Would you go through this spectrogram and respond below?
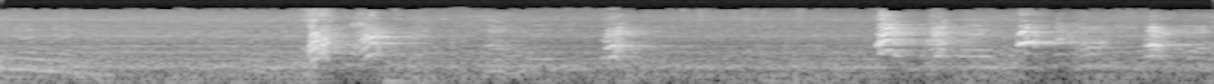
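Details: Matted Shih Tzu being dried after grooming, intolerant of discomfort and biting from pain: scattered short, sharp yelps and barks, some in quick pairs, over a steady background hiss with faint human voices.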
